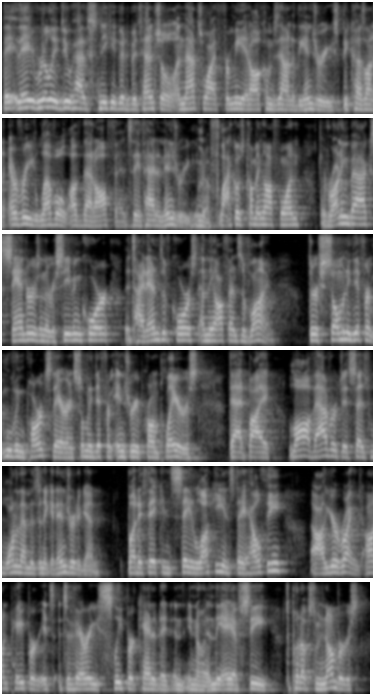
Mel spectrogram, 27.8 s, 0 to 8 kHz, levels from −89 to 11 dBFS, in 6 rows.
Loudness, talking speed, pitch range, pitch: -19 LUFS, 245 wpm, 140-160 Hz, 150 Hz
